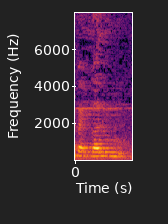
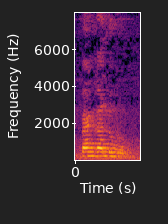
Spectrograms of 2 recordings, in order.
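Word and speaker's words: Bengaluru: कर्नाटक का ये कैपिटल है, कर्नाटक का कैपिटल है बेंगलुरु। थोड़ा आपको प्रैक्टिस करना पड़ेगा बोलने का, बेंगलुरु, कर्नाटक, बेंगलुरु। बेंगलोर बोलने में थोड़ा इजी लगता था, लेकिन आप प्रैक्टिस करोगे तो ये भी बोल पाओगे, बेंगलुरु।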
